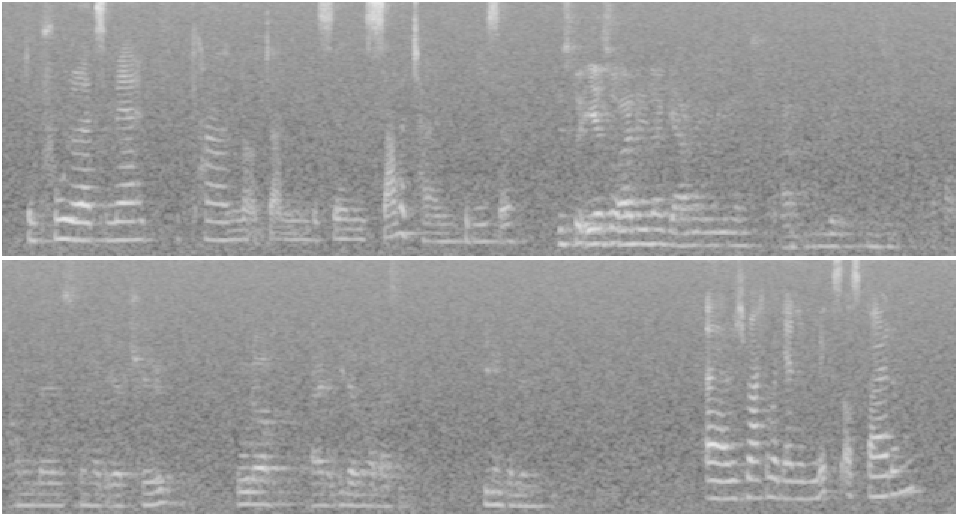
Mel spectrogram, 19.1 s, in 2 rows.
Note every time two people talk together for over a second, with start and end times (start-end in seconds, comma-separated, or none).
none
